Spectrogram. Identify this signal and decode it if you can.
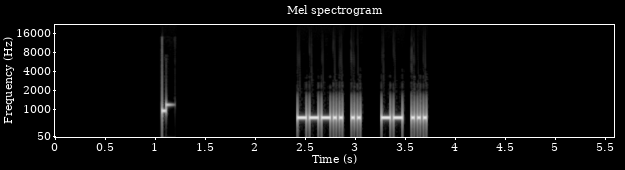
Morse code, heard as a keyed tone, about 38 wpm, 700 Hz. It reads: 8I MS
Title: Winter Field Day Exchanges Encore 40wpm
